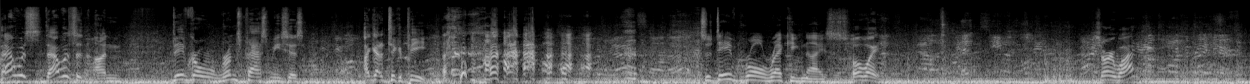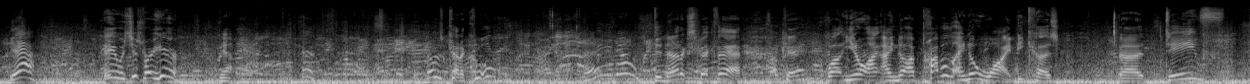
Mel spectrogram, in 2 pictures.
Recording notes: Live on Location at CosmoFEST 2019. 14,000 of their friends, fans, and musicians at CosmoFEST 2019!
